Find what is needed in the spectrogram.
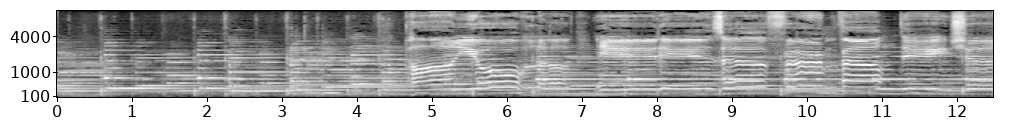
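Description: Stage keyboard played through MainStage with a piano sound, the right hand arpeggiating a three-note chord over a steady four-four pulse: a three-over-four pattern that gives a shifting pulse. From about five seconds in, a man's voice sings the melody along with it.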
